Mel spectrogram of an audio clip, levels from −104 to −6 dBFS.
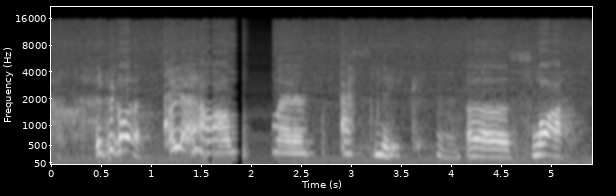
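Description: At 1.57 to 1.63 s there is a short concealed packet loss: about 40 ms of audio arrived too late to decode, and the receiver bridged the gap by extending the preceding sound before blending back, leaving a brief smear or wobble.

From 1.81 to 2.23 s the sound turns into a continuation of what came before, a buzz or hiss that fades over roughly 0.4 s and then drops to about 20 ms of silence before the audio resumes, with the intervening material absent. This is likely a long network dropout, with the receiver concealing the gap until it ran out.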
